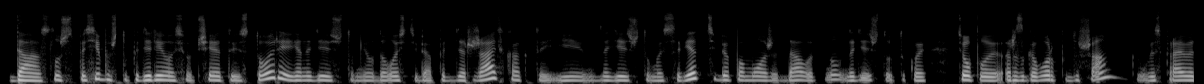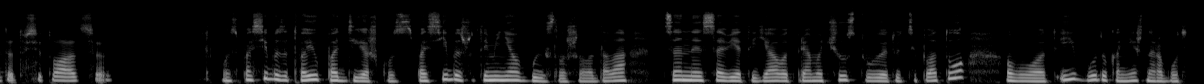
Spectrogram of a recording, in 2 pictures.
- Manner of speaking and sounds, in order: none
- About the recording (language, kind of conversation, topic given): Russian, advice, Как мне развить устойчивость к эмоциональным триггерам и спокойнее воспринимать критику?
